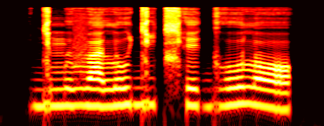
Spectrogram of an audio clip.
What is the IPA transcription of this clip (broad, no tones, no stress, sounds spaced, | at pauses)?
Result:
ɟ ɘ m ɘ v a l o ɟ i t͡ɕʰ e ɡʱ o l ɔ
